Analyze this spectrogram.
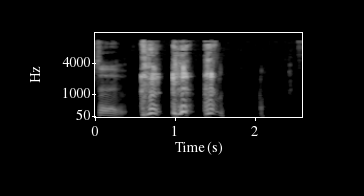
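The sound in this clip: A man clears his throat with a few short, gruff vocal bursts, which sound like a voice performing the throat-clearing, followed by a faint brief click.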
